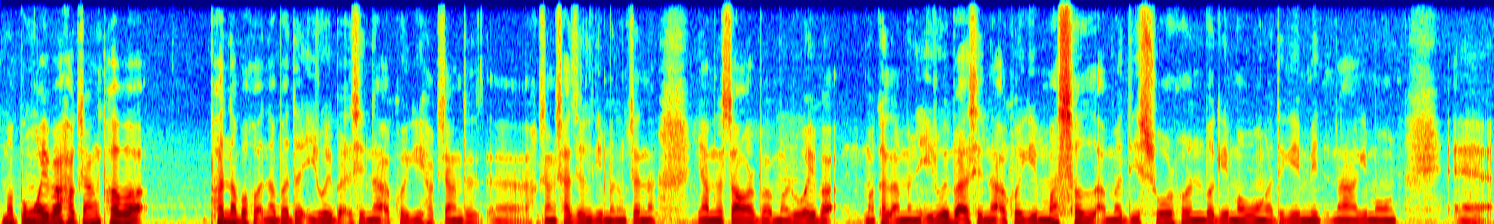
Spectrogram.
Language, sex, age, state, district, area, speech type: Manipuri, male, 30-45, Manipur, Kakching, rural, spontaneous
